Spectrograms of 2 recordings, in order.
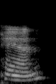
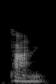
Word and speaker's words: pan: huevos bread of course is pan it's not pronounced pan try it with me pan toast or in spanish they say bread toasted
